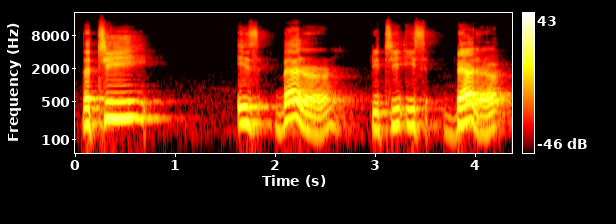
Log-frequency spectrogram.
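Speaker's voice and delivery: American demo of "better" with R at the end; American accent. Shown as a demonstration. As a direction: say "better" the General American way, T turned to a tap. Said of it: "that is typical American".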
